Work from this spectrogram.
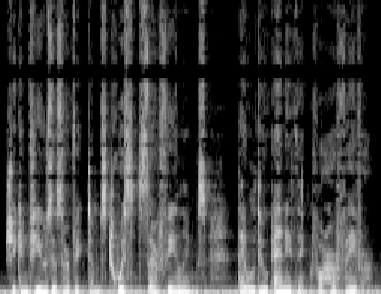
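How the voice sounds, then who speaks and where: Low female voice, actress playing centuries-old warrior, solemn, measured, formal, stoic, video game drama, background noise. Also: fairly even intonation, darkish tone, natural voice, low-quality recording. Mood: stern, explanatory. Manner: grave, measured, formal, restrained.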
